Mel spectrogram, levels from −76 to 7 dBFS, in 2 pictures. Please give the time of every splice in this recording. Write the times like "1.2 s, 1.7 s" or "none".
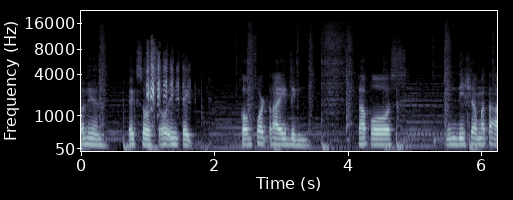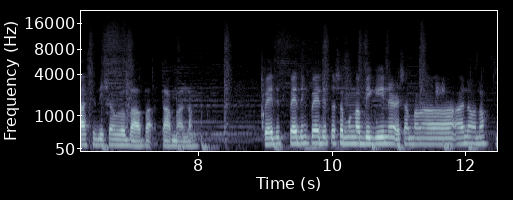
1.8 s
